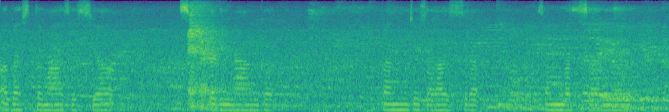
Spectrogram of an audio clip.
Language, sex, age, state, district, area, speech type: Sanskrit, male, 18-30, Bihar, Madhubani, rural, spontaneous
